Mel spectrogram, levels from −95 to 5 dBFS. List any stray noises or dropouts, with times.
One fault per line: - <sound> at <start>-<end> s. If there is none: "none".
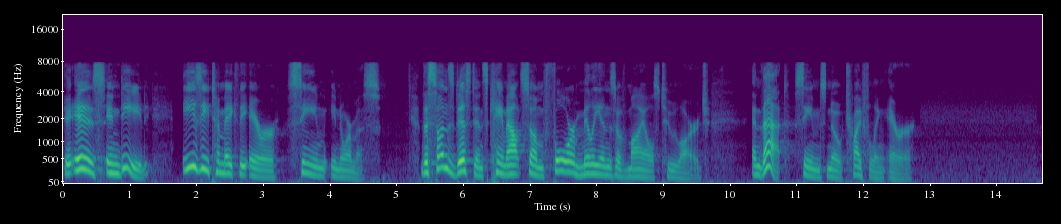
none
